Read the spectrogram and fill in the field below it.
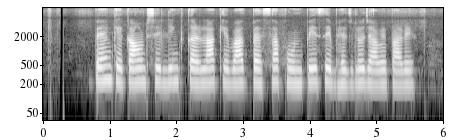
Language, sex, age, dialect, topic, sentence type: Maithili, female, 18-24, Angika, banking, statement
